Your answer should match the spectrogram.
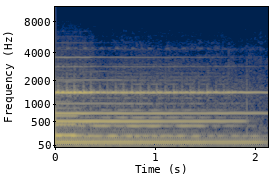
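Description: A radio-drama music bridge ending on a sustained chord over a low drone that slowly fades out, marking a change of scene.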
